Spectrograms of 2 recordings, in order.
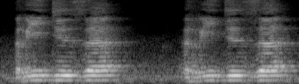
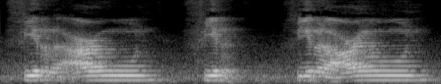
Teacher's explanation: Huruf ra dibaca tipis berarti pangkal lidahnya tidak naik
